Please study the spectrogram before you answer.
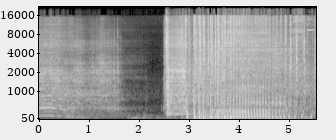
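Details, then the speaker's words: Small splash-lubed engine with good compression, delaminated head gasket, faulty starter, started on carb cleaner via battery cables: after cranking and a pause it fires and runs with a steady, even thump, about three or four beats a second, running well. "Ah! Well, it runs. Sounds like it runs pretty good."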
